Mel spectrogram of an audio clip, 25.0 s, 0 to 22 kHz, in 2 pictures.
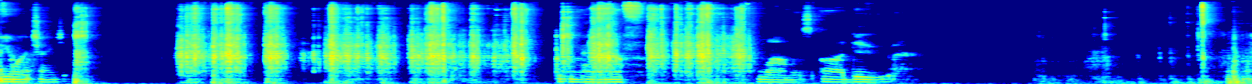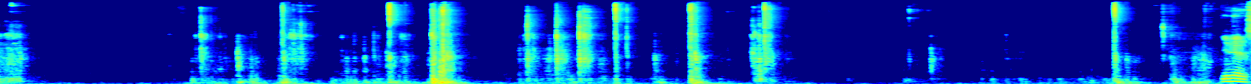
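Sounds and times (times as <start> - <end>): plastic pieces clicking together: 1.8 - 7.6.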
